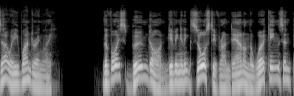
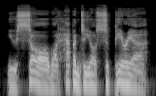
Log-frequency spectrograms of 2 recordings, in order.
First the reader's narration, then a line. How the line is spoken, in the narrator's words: hissed the alien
